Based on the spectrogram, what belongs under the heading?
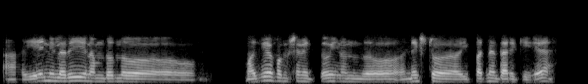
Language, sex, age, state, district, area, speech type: Kannada, male, 30-45, Karnataka, Bellary, rural, conversation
